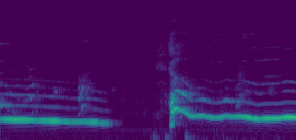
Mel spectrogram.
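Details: Pet Siberian Husky making its funny vocal sounds: two long tonal howls, the first falling gently over nearly two seconds, then a brief pause and a second howl that starts with a sharp rising yelp before levelling into a steady wavering tone.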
